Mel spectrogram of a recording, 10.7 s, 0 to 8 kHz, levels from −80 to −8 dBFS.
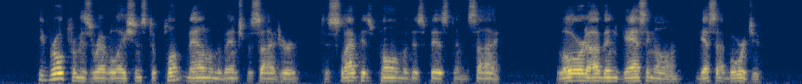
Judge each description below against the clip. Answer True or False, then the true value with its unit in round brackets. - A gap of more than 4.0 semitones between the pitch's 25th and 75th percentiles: False (3.2 semitones)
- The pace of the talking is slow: False (175 wpm)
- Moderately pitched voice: False (110 Hz)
